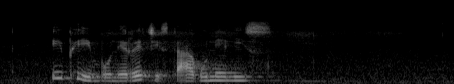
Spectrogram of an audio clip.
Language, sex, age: Zulu, female, 22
